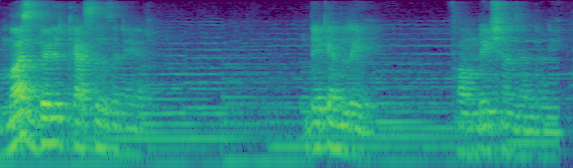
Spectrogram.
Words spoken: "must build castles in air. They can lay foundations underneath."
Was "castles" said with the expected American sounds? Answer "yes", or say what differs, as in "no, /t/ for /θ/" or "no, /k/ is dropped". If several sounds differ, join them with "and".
yes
